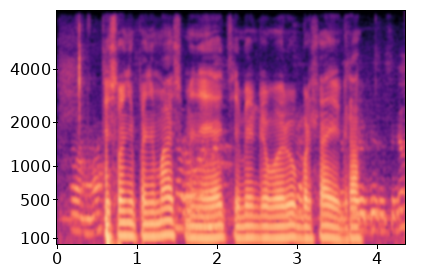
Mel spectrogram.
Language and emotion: Russian, neutral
